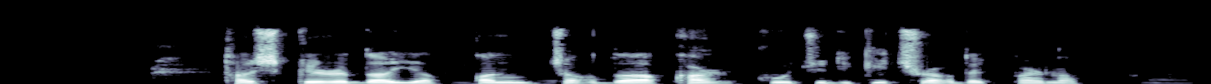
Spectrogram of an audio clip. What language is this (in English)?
Uyghur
